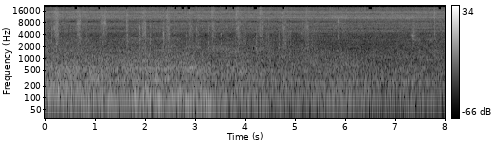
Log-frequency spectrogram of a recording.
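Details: 2015 Chevy Silverado 5.3 V8 with P0300 misfire and blinking check engine light: rough running with a fast, light ticking from the valve train, traced to a defective collapsed lifter not holding pressure.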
